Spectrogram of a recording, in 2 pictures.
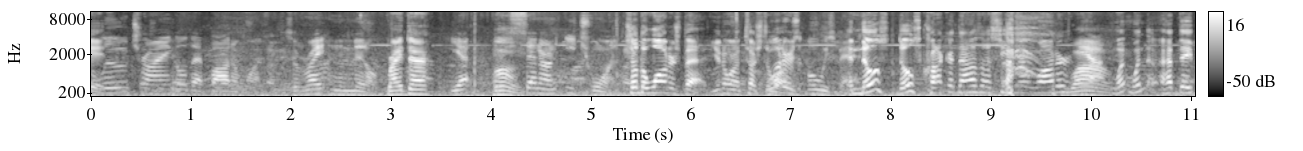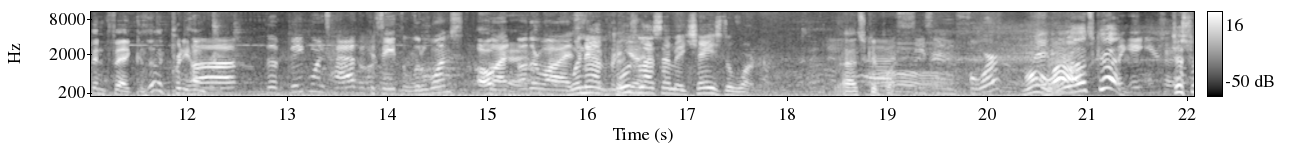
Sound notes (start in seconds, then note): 10.2 laughs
